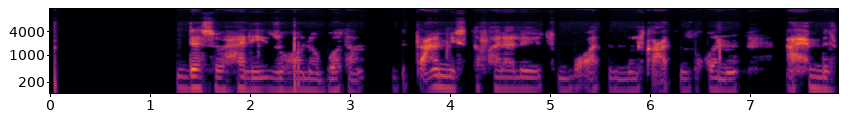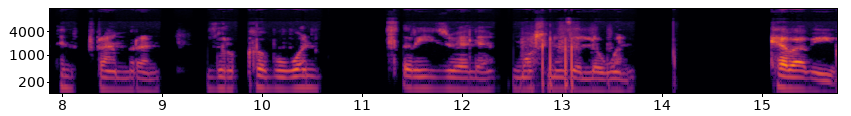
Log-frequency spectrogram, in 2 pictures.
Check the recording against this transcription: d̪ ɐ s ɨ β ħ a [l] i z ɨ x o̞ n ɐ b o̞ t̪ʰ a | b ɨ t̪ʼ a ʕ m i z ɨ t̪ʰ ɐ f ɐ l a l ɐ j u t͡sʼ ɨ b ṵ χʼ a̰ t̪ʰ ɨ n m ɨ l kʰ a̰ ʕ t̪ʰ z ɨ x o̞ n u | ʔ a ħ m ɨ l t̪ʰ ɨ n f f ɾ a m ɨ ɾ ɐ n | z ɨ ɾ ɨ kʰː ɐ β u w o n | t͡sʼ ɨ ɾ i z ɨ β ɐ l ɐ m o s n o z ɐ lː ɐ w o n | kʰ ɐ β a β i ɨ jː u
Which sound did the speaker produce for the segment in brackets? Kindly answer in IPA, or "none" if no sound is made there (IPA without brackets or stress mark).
l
